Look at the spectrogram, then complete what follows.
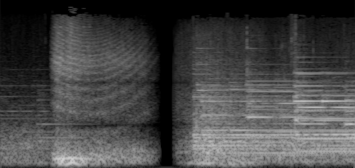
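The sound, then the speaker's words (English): Real bells in a tower near Hillsborough Street ring out loudly for the first time since the tower was built, with rich, overlapping tones, a long resonant peal that briefly cuts off and then resumes, sustained and full. No voices are heard. “Beginning just a few hours ago, the sound of actual bells rang near Hillsborough Street for the first time since the tower was built.”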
